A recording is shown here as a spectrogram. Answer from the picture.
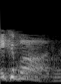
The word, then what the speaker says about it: Ichabod: That's how we would pronounce it in English. In Hebrew, in English, we pronounce it Ichabod, or an Ichabod Crane, we're familiar with.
